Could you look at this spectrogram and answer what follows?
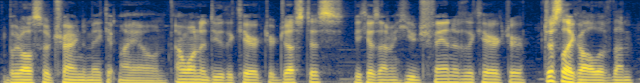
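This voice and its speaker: A man presenting a vlog to his viewers as an amateur voice actor. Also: fairly low pitch. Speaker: video creator and amateur voice actor.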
